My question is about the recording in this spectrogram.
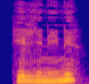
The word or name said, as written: helgeninde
